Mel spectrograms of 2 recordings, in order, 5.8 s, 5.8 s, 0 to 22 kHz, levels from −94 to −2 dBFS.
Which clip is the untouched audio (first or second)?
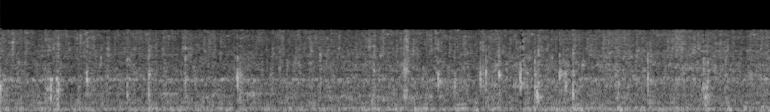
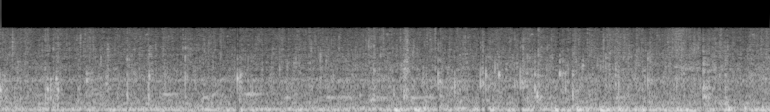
second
